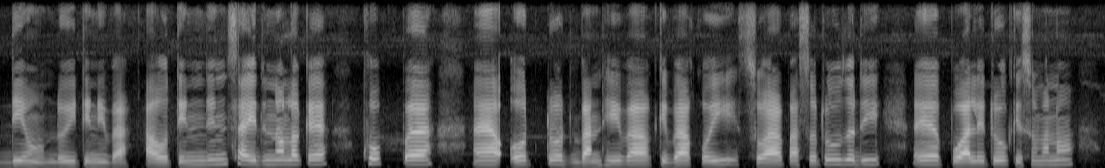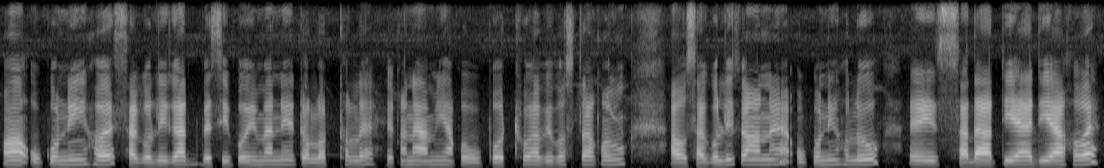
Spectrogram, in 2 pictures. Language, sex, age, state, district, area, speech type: Assamese, female, 45-60, Assam, Dhemaji, rural, spontaneous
